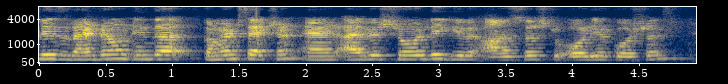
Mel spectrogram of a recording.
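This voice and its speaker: A man talks with an Indian accent over noticeable background noise. Audible room echo surrounds his voice. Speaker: physics teacher. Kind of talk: tutorial. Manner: halting, many fillers.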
